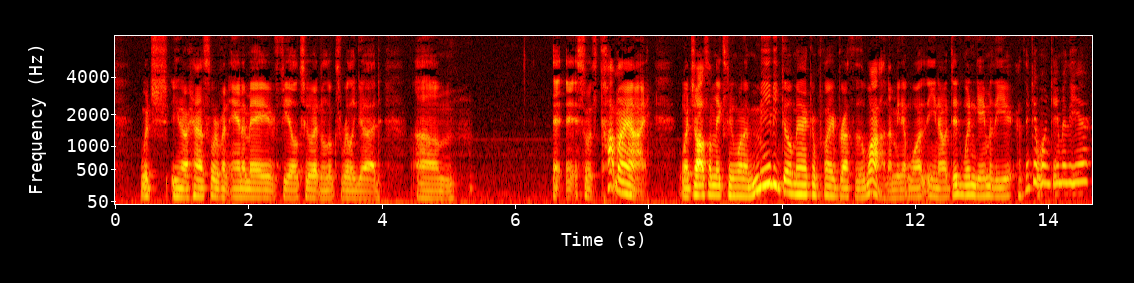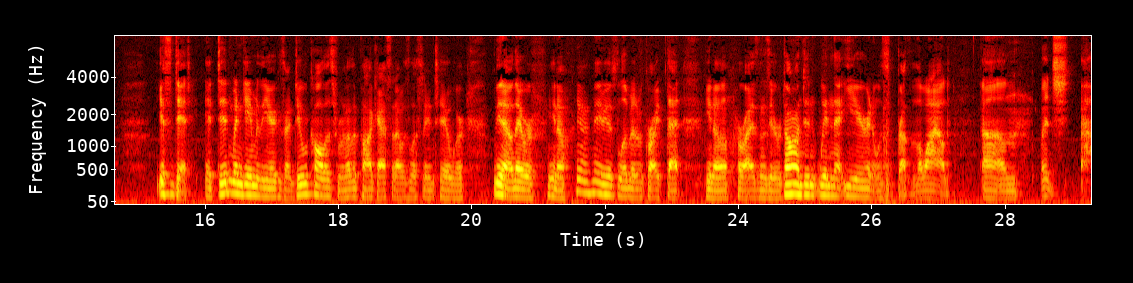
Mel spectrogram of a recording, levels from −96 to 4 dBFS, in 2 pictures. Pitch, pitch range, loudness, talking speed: 110 Hz, 95-130 Hz, -28 LUFS, 245 wpm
